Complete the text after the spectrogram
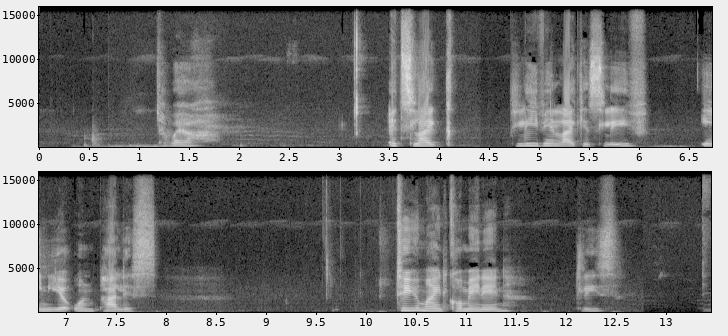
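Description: A young woman speaks in a pleading, upset voice, close by.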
